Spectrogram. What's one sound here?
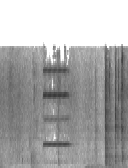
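An elevator button beeps when pressed.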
